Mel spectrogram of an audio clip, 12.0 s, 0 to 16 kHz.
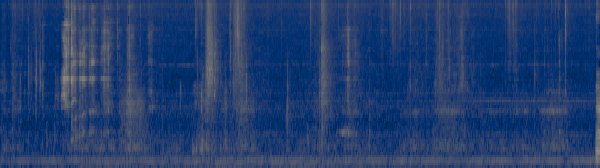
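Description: Faint, scattered light metallic clinks and handling sounds as a Muncie 4-speed countergear and its loose steel needle bearings are moved about by gloved hands on a paper towel, over a steady low hum.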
